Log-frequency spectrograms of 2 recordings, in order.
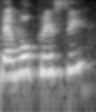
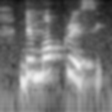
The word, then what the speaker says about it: democracy: So it's not democracy. People say democracy. 90% people do not know the right pronunciation. It's not democracy. It's democracy.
